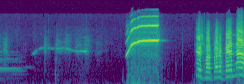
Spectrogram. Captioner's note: whistling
